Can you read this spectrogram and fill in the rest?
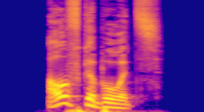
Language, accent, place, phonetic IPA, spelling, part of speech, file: German, Germany, Berlin, [ˈaʊ̯fɡəˌboːt͡s], Aufgebots, noun, De-Aufgebots.ogg
- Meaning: genitive singular of Aufgebot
